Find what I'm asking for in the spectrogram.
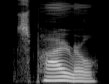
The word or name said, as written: spiral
